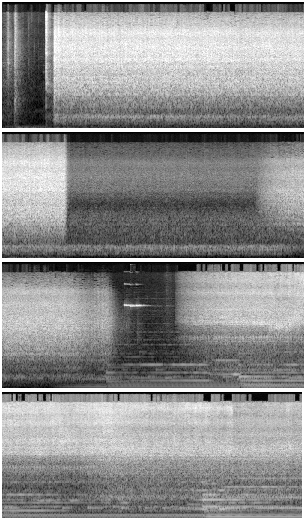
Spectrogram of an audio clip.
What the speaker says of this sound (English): This is just a rock tumbler, but this thing is crazy loud.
